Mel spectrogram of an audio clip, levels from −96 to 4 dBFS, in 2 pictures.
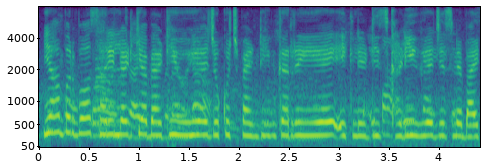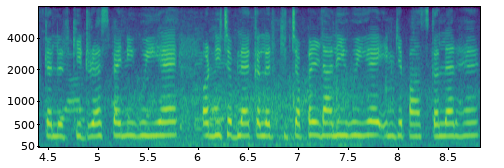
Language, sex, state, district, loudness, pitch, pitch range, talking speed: Hindi, female, Himachal Pradesh, Shimla, -13 LUFS, 275 Hz, 265-285 Hz, 270 wpm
